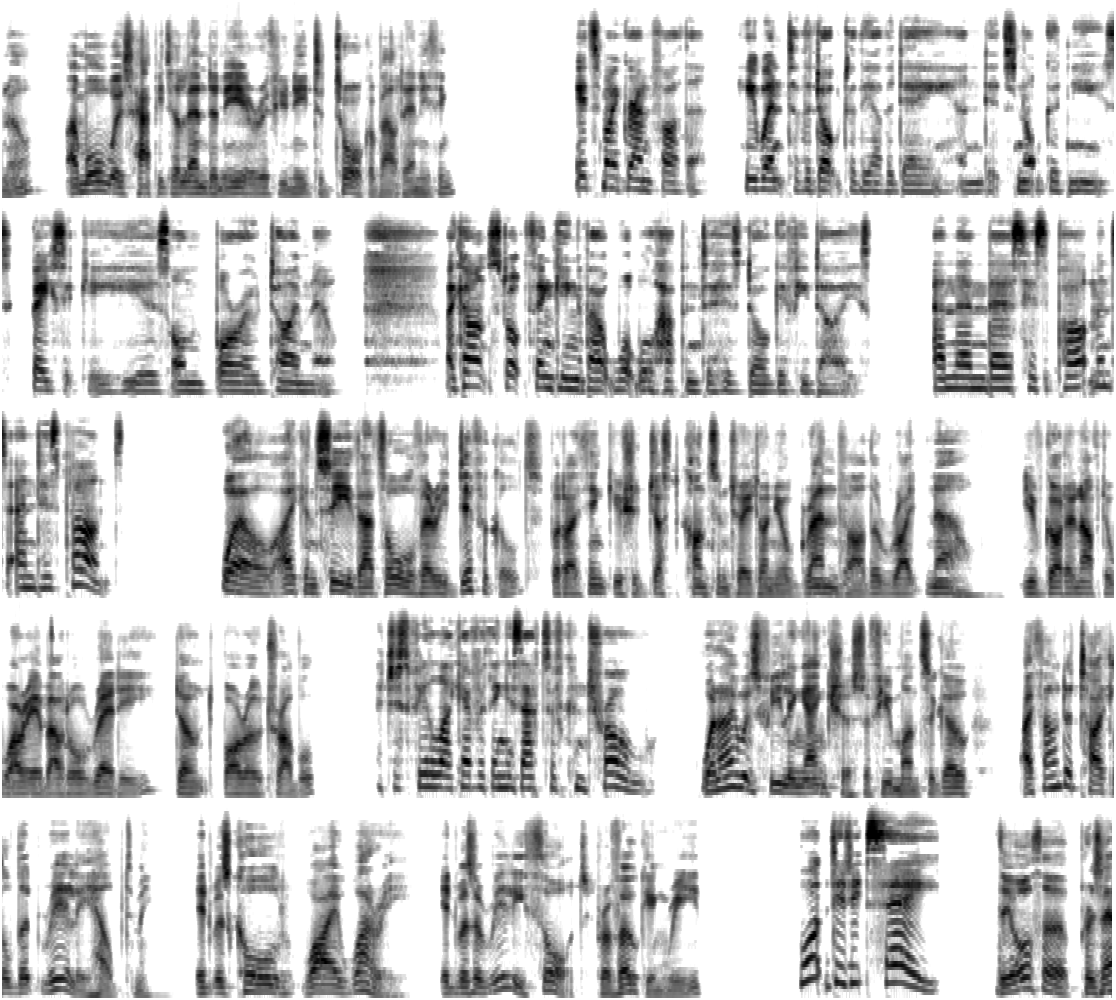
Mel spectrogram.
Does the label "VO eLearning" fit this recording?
No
